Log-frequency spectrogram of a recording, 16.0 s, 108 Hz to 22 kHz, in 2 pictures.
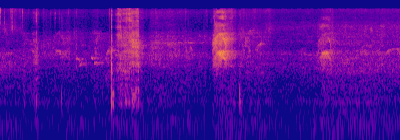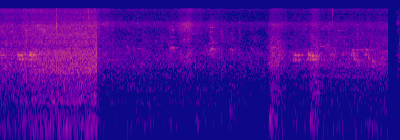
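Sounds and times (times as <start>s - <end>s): birds chirping faintly: 0.0s - 9.1s
knife scraping clay plate: 0.4s - 1.3s, 2.2s - 3.2s.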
